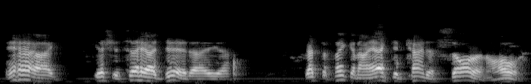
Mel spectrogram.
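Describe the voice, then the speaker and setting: A man's voice: a little high, expressive. Tinny old-radio tough young guy. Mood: sheepish, halting. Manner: halting, tough-guy slang. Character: jilted, sore but steely young man turned rescuer. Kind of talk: 1940s radio crime drama acting. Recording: muffled, tinny old radio recording from cassette.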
